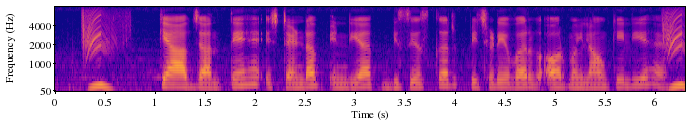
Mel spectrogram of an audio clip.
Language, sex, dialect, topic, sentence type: Hindi, female, Kanauji Braj Bhasha, banking, statement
